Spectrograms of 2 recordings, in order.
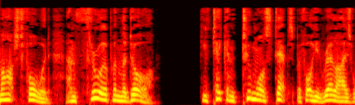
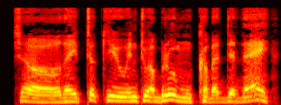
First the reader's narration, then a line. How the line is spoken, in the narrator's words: he snarled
